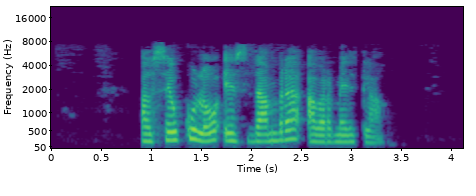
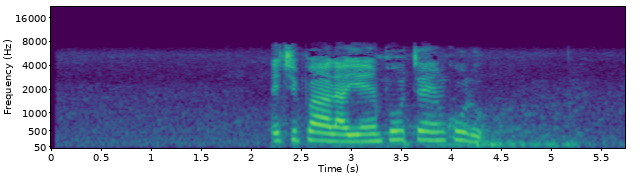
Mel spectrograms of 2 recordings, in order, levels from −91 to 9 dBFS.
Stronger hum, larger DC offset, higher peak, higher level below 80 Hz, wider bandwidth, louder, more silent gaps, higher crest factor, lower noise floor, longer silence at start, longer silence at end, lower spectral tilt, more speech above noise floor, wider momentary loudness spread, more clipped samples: neither; neither; about the same, -2 dBFS vs -2 dBFS; second, -64 dBFS vs -52 dBFS; about the same, 8 kHz vs 7.8 kHz; about the same, -15 LUFS vs -16 LUFS; neither; about the same, 16 dB vs 20 dB; first, -72 dBFS vs -54 dBFS; second, 0.9 s vs 2.2 s; first, 0.85 s vs 0.55 s; about the same, -4 dB/octave vs -3.5 dB/octave; first, 57 dB vs 38 dB; second, 12 LU vs 26 LU; neither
